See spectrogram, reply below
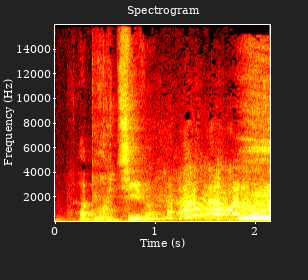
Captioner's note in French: rires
